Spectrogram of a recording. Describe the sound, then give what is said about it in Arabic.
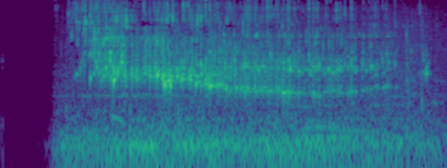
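Wine is poured from a bottle into a glass, a steady gurgling trickle that begins after a moment of silence and runs for about three seconds. “سحبت الزجاجة وصبت لنفسها كأسا”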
